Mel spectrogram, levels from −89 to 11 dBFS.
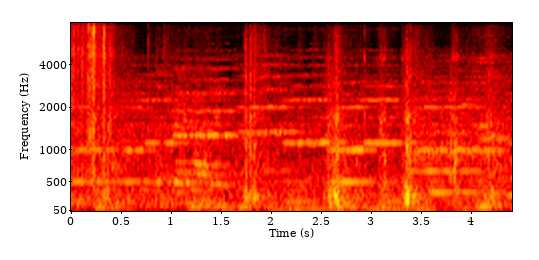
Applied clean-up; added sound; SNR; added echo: none; Chewing, mastication; 1 dB; reverberation time 0.9 s.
